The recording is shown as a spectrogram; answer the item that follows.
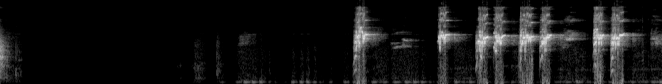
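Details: Black-winged starling (jalak kebo) song used as a lure to make caged starlings sing: silence for over three seconds, then a burst of loud harsh screechy notes, grating and clipped, in quick clusters.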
